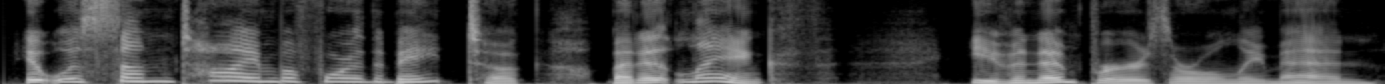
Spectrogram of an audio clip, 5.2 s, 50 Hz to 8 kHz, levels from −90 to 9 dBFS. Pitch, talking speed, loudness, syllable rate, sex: 225 Hz, 175 wpm, -18 LUFS, 5.3 syllables/s, female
